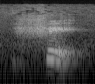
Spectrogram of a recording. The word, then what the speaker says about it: 是: Donc, on répond oui, shi, How do you say yes?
